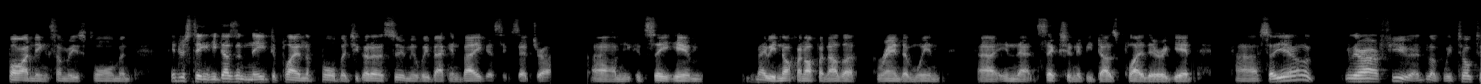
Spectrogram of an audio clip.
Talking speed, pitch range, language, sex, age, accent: 235 wpm, 85-105 Hz, English, male, 30-49, Australian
